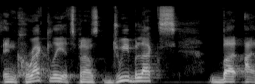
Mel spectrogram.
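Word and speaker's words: Juiblex: of the character I think Vecna Vecna Tiamat jubal X who I pronounced incorrectly it supposed we blacks but I like Jubal X better and I'm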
